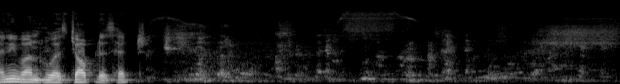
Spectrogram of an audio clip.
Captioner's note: continued laughter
